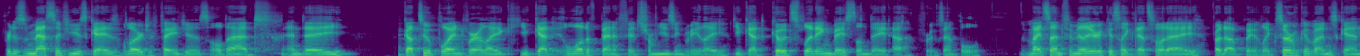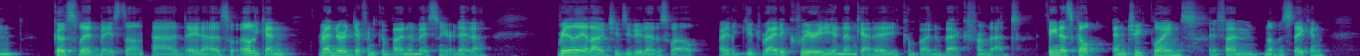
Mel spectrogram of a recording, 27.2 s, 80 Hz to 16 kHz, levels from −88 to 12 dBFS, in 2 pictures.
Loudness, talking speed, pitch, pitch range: -21 LUFS, 225 wpm, 130 Hz, 120-140 Hz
